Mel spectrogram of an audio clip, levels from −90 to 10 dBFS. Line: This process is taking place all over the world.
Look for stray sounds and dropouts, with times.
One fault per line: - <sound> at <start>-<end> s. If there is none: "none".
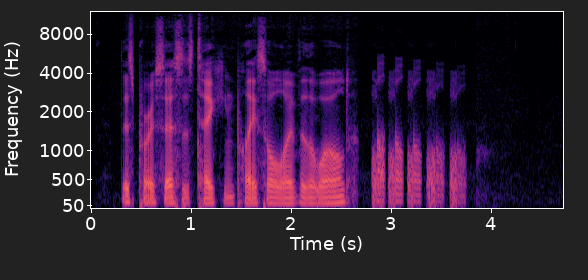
- laugh at 2.8-3.8 s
